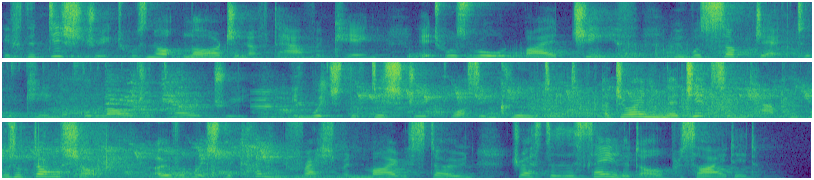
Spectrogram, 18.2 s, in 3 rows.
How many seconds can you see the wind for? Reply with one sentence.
You can hear the wind for 15 seconds altogether.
